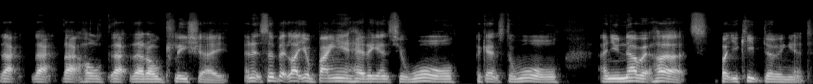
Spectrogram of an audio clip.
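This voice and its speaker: A man with a medium pitch talks at a moderate pace with fairly even intonation against a quiet background. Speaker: author and spiritual teacher. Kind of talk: interview. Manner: gentle.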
